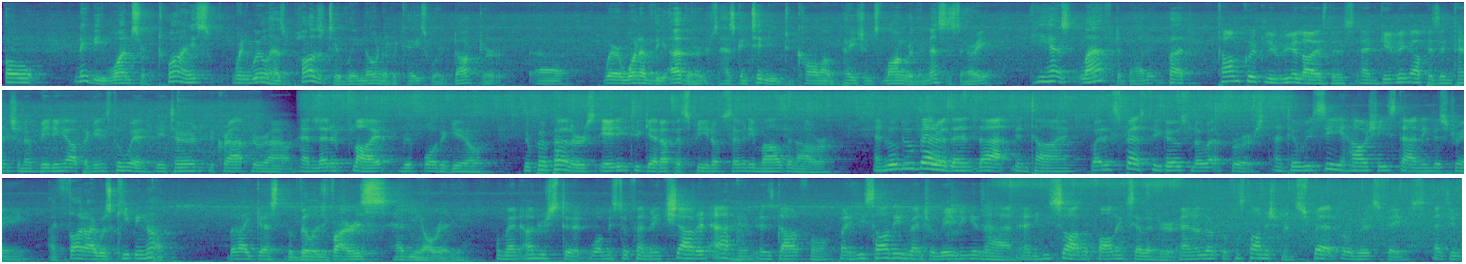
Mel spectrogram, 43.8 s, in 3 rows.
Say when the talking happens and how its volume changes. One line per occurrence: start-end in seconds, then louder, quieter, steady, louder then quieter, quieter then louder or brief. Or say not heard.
0.0-43.8 steady.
